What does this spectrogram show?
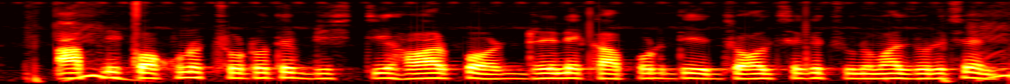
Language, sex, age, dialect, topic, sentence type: Bengali, male, 18-24, Northern/Varendri, agriculture, statement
